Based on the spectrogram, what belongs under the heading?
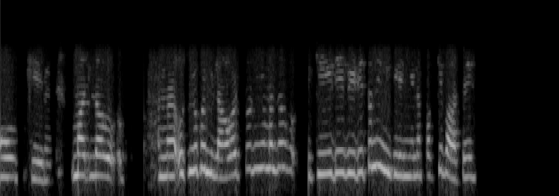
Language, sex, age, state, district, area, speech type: Urdu, female, 18-30, Delhi, Central Delhi, urban, conversation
